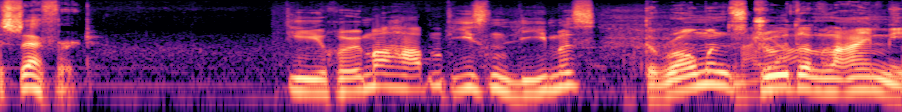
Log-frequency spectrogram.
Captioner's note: speaking German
